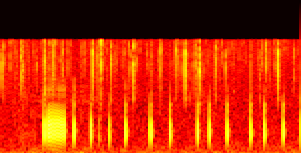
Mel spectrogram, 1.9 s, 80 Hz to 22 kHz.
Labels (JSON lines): {"label": "biophony, knock croak", "recorder": "SoundTrap 300"}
